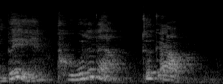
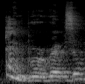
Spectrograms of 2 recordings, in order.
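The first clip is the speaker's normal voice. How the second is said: usual speaking voice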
